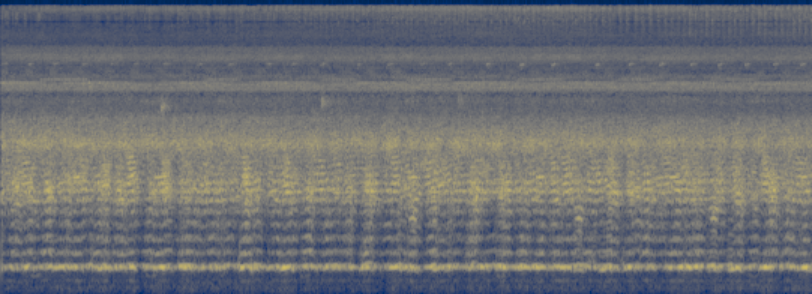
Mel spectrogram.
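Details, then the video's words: Frogs calling on a summer night in a village: a dense, unbroken chorus of throbbing, pulsing croaks layered into a steady droning hum with a buzzy upper edge, no pauses throughout. "Village noise on summer night. Sound of frog."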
